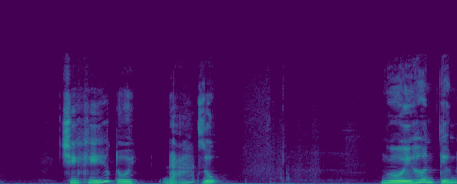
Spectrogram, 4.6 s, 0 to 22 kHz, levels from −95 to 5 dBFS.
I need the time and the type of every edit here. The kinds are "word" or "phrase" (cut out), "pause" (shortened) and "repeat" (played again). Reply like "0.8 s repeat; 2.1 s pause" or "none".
1.1 s word; 2.0 s word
